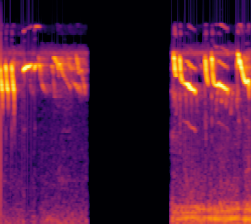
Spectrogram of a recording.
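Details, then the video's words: Twittering white-eye song for luring birds. Quick high chirps and a thin warble, a gap of over a second, then bright downslurred whistles repeated several times. "Suara Pikat dan Master Kicau Burung Pleci"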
